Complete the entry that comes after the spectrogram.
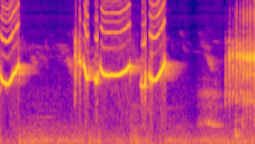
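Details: Common iora singing, used as a lure and to prompt rival birds: long clear whistles that fall and then rise, joined by a sustained level note. A brief buzzy trill follows at the end.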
